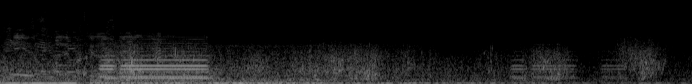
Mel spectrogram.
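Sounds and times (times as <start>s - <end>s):
steady rumbling wind-like noise: 0.0s - 6.9s
car horn honking: 0.9s - 2.2s, 5.1s - 6.2s.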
